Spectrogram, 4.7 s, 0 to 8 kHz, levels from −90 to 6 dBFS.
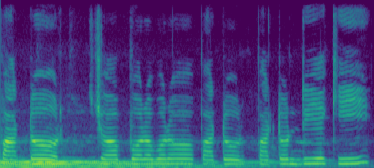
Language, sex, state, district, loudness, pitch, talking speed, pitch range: Bengali, female, Tripura, Dhalai, -18 LUFS, 225 Hz, 115 wpm, 220-230 Hz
